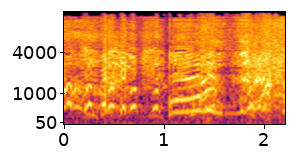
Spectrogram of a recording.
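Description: Laughter: a quick run of short, high-pitched laugh pulses, then a longer wavering laugh note about a second in.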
